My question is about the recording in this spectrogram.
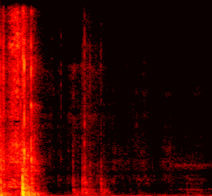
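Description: Two sharp knocks about a quarter of a second apart, then faint rustling, as a sheet of patterned scrapbook paper and a metal ruler are handled on a desk.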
